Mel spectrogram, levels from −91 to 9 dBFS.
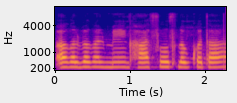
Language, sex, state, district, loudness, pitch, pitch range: Bhojpuri, female, Bihar, Muzaffarpur, -18 LUFS, 245 Hz, 245-250 Hz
